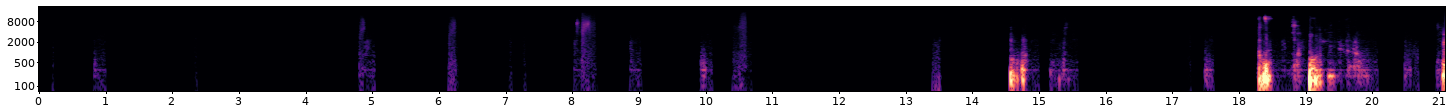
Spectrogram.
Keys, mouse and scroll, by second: 4.4-9.5 drag, 12.4-15.4 drag, 17.0-20.0 drag.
